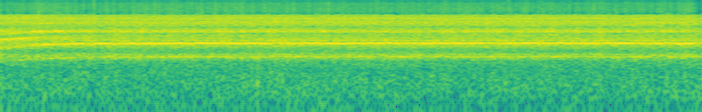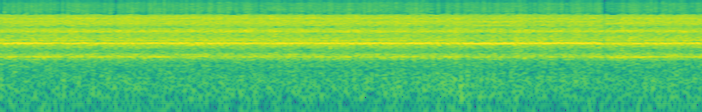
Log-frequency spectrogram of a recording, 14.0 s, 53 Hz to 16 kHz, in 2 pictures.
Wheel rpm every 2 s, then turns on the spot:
110, 230, 240, 230, 230, 230, 230.
none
